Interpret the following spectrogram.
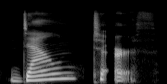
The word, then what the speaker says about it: down to earth: The stress is pretty even, but maybe a little more on earth. Listen. Down to earth. Down to earth. Notice how the words link together.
